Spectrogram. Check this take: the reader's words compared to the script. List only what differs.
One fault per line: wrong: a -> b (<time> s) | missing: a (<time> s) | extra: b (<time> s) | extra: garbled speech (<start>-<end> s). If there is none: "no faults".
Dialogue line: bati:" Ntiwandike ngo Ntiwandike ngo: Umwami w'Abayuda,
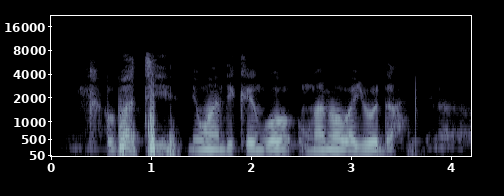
missing: Ntiwandike ngo (2.3 s)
